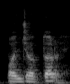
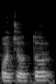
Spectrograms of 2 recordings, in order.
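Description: First: The first syllable has a nasal sound. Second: The first syllable has no nasal sound. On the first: "പൊഞ്ചോത്തോർ എന്നാണ് ശരിയായ അതിൻ്റെ ഒരു ഉച്ചാരണം" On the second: "കൃത്യമായിട്ട് പറയാൻ പറ്റുന്നില്ലെങ്കിൽ നമുക്ക് പൊച്ചോത്തോർ എന്ന് വേണമെങ്കിലും"

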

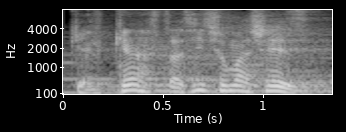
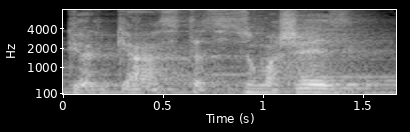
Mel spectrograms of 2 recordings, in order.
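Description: First: It is said in a medium voice. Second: It is growled in a big, gruff voice.

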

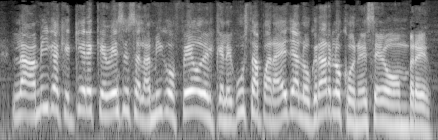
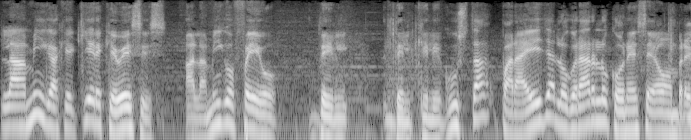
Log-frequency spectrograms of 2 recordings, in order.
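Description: First: It is said at a faster pace. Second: It is said at a slower pace.

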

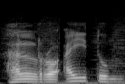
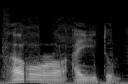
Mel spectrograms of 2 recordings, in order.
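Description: First: The l is pronounced before the r. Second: The l merges into a doubled r. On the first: The speaker calls it wrong. "jangan hal" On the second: The speaker calls it right. "dibacanya har ra'aitum"

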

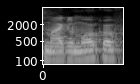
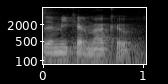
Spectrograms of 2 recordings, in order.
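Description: First: The name is pronounced with English sounds. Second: The name is pronounced with Danish sounds. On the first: "my English name is Michael Morkøv" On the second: "in Danish is Michael Morkøv"

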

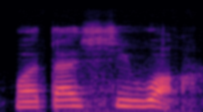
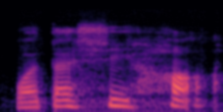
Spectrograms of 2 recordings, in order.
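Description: First: The particle is pronounced with a w sound. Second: The particle is pronounced with an h sound. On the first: The speaker calls it right. "it's not pronounced as ha, but wa" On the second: The speaker calls it wrong. "not watashi ha"

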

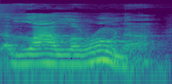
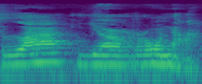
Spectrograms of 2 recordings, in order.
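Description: First: The double L is sounded like an English L. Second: The double L is sounded like an English Y. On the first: The speaker calls it wrong. "my American accent is La Llorona" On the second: The speaker calls it right. "the LL is ya. So it's La Llorona"

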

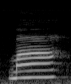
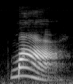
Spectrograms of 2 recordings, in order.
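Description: First: The pitch stays high and level throughout. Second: The pitch falls sharply from high to low. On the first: "So the high flat tone" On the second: "And the falling one"

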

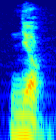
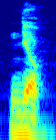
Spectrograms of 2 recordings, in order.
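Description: No difference in how they are said.

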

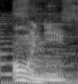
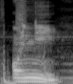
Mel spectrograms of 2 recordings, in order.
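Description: First: The stress is on the first syllable. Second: The stress is on the last syllable. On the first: The speaker calls it right. "Наголос завжди йде на передостанню голосну. Тому читається «оні»" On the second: The speaker calls it wrong. "а не «оні»"

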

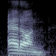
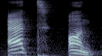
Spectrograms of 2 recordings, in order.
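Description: First: The t is a quick flap, like r. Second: The t is a clear t sound. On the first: "t를 real처럼 발음하면 at on" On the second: "at on 합치면"

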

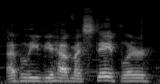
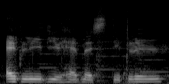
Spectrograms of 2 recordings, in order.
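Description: First: It is said in his normal voice. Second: It is said in an impression of Milton.

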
